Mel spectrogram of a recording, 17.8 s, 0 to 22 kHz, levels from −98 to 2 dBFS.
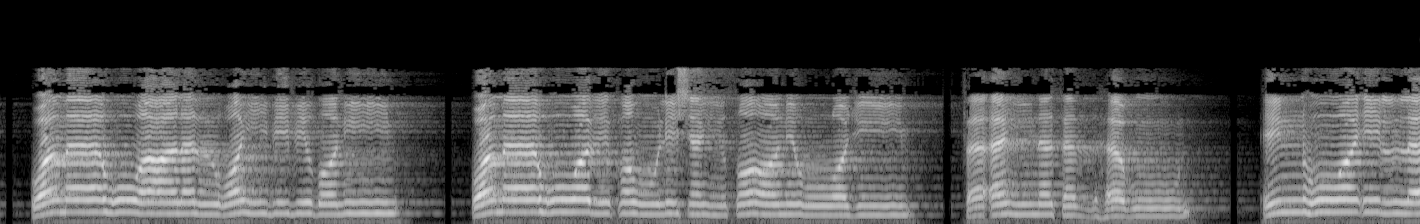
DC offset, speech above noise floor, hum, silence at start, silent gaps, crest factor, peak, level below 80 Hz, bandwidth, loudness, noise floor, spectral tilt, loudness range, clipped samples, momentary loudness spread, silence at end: under 0.1%; 32 dB; none; 0.4 s; 11.81-11.85 s; 18 dB; 0 dBFS; -54 dBFS; 6.6 kHz; -18 LUFS; -51 dBFS; -4 dB/octave; 7 LU; under 0.1%; 13 LU; 0 s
